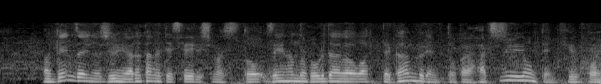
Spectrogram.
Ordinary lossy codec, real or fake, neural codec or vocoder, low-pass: none; fake; codec, 16 kHz in and 24 kHz out, 1.1 kbps, FireRedTTS-2 codec; 7.2 kHz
